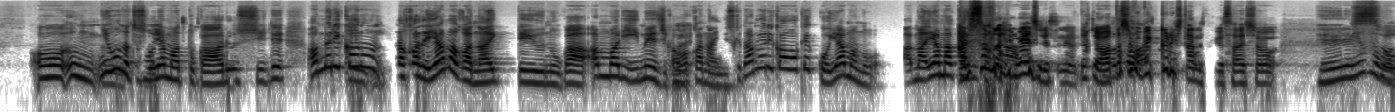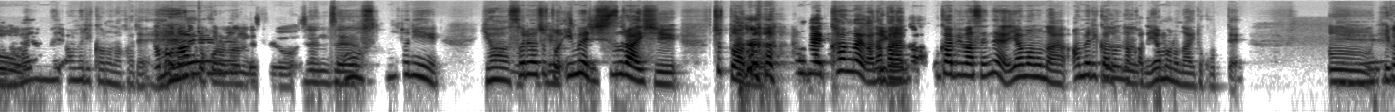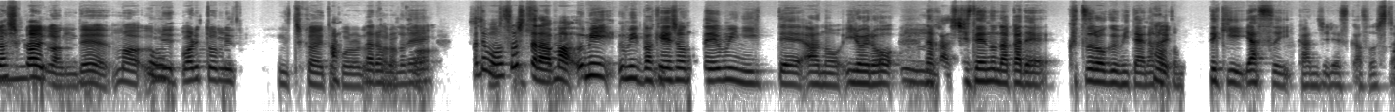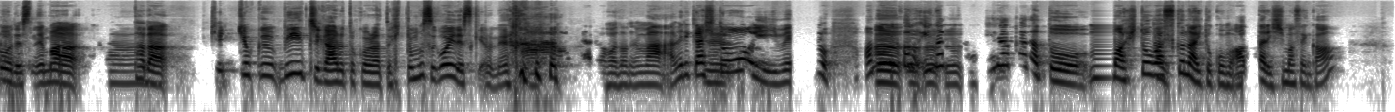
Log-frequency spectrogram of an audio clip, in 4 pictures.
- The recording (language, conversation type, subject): Japanese, unstructured, 山と海、どちらが好きですか？その理由は何ですか？
- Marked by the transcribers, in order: laugh; static; other background noise; laugh; distorted speech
